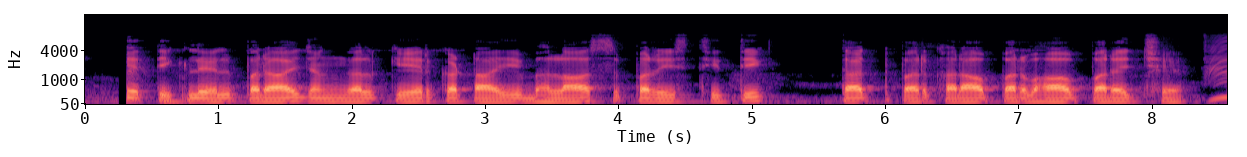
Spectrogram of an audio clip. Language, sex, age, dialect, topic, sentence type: Maithili, male, 18-24, Bajjika, agriculture, statement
